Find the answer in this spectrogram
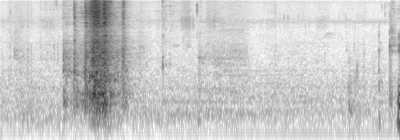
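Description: Kitchen handling noise: one short scrape or rustle about a second in, over faint room tone.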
